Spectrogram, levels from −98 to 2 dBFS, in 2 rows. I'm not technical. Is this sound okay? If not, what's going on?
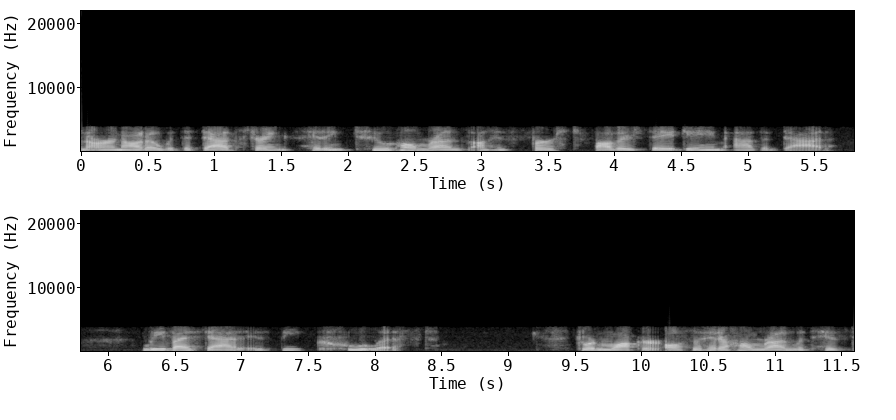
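No. The whole clip went through the GSM full-rate codec, an old mobile-phone voice format. It sounds buzzy and gravelly, with everything above phone-line range cut off.

There are also lost GSM frames, where chunks of the signal dropped out and the gaps were filled by stretching the last good bit into a brief metallic ring. These happen at 2.3 to 2.38 s, just after "the dad strength hitting"; at 4.4 to 4.45 s, just before "game as a dad"; scattered across 6.94 to 7.26 s, right before "the coolest"; and at 10.08 to 10.16 s.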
